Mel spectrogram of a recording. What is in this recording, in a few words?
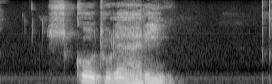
"scotulari", Calabrese; cucina calabrese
